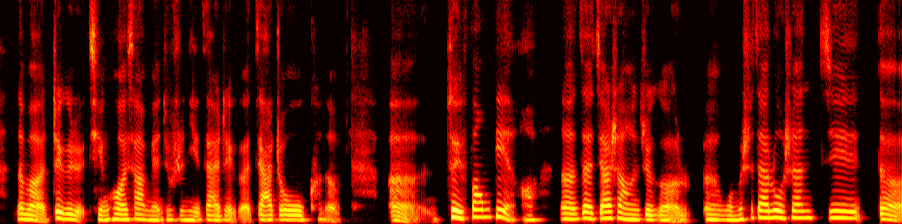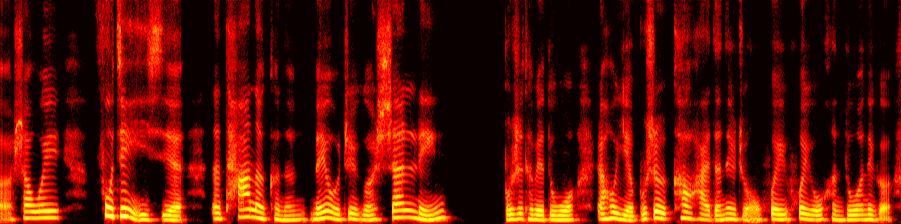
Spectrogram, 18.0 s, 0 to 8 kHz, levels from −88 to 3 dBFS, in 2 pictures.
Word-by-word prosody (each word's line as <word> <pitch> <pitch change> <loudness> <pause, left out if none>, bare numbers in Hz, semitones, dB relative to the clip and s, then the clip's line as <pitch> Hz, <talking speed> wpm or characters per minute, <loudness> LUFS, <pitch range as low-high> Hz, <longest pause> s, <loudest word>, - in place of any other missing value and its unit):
那 190 - -1
么 170 -3 +2
这 225 -1 +4
个 185 -4 0
情 170 -2 -2
况 180 0 +2
下 180 0 -1
面 160 0 -3
就 170 0 -6
是 165 -1 -8
你 160 -2 -2
在 170 -1 -2
这 160 - -4
个 - - -4
加 170 -2 -1
州 170 -1 0
可 185 +3 -11
能， - - -8 0.5
呃， - - -3 0.3
最 255 -4 +9
方 265 +3 0
便 260 -8 +1
啊。 165 -1 -7 0.2
那 195 -1 0
再 215 +2 +1
加 220 +2 +2
上 195 -6 0
这 175 -1 0
个， 160 -1 -3
呃， 175 -2 -1
我 165 -1 -4
们 180 +4 -1
是 185 - -9
在 245 -1 +2
洛 245 0 +4
杉 235 +1 -2
矶 235 -1 -1 0.2
的 180 -5 -1
稍 210 +6 -2
微 235 +1 +1 0.3
附 310 -2 +6
近 280 - +5
一 175 - +2
些， 160 -2 0 0.2
那 205 - 0
它 265 +6 +1
呢 235 -6 +2
可 185 -1 -4
能 165 +2 -3
没 190 +2 +2
有 220 -5 +2
这 190 +1 -2
个 165 0 -2
山 245 +7 0
林， 200 +7 0 0.5
不 175 0 +1
是 195 +1 -1
特 185 - -1
别 170 -2 +3
多。 160 0 +1 0.2
然 195 - +1
后 215 - +4
也 165 -5 +2
不 175 +5 -3
是 215 +1 +4
靠 220 +2 -2
海 185 -3 -3
的 165 0 -2
那 190 +1 0
种， 180 0 -4
会 175 +1 +1
会 190 +2 0
有 170 -1 0
很 170 -2 -5
多 170 +1 0
那 175 0 0
个 165 - -3
185 Hz, 255 characters per minute, -21 LUFS, 170-225 Hz, 0.5 s, 最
